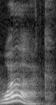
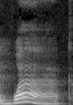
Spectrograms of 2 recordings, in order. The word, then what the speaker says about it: work: Who looks after your little sister while you're at work? Cuidado con la pronunciación de work, ¿ok? Se escribe con una O, pero se pronuncia como si fuera una E.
